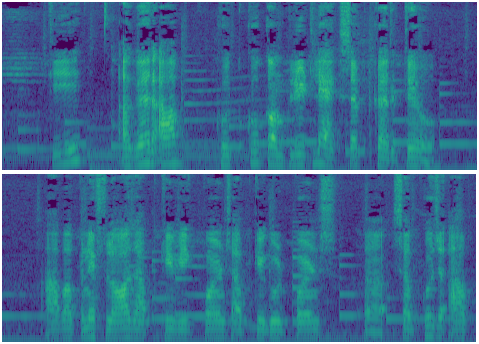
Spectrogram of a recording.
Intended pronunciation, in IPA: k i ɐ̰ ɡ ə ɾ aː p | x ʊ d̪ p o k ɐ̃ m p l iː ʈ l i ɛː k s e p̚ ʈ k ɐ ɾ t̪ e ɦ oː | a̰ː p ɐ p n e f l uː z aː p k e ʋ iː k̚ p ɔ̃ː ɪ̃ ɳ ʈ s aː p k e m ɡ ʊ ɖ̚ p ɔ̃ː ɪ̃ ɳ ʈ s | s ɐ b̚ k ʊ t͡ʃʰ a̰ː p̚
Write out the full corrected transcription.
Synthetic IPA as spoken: k i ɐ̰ ɡ ə ɾ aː p | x ʊ d̪ k o k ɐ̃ m p l iː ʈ l i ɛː k s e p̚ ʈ k ɐ ɾ t̪ e ɦ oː | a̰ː p ɐ p n e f l ɔː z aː p k e ʋ iː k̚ p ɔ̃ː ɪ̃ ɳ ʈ s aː p k e ɡ ʊ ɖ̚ p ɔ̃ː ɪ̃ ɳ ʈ s | s ɐ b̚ k ʊ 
